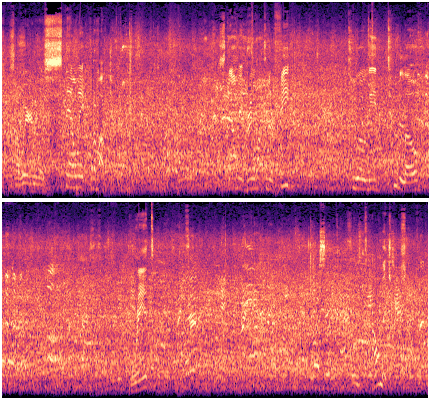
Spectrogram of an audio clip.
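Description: A crowd of spectators murmurs and calls out in an echoing gym.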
